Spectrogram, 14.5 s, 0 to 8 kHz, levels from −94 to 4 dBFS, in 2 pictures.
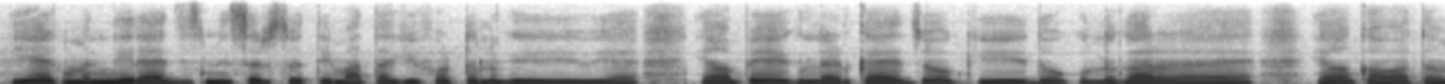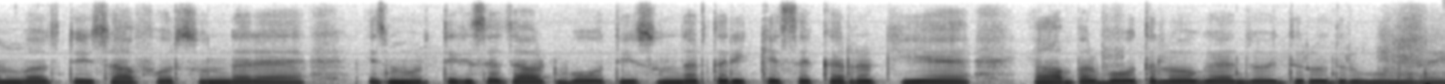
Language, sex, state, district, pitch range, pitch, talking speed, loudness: Marwari, female, Rajasthan, Churu, 215-225 Hz, 220 Hz, 225 wpm, -16 LUFS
